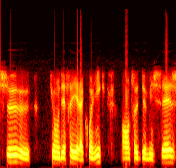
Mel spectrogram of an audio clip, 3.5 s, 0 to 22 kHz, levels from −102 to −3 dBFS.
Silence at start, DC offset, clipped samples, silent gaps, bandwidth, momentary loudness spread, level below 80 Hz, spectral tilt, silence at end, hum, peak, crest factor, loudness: 0 s; under 0.1%; under 0.1%; none; 7 kHz; 8 LU; -74 dBFS; -6 dB/octave; 0 s; none; -10 dBFS; 14 dB; -24 LUFS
